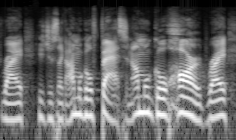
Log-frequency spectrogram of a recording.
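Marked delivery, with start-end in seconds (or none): 0.8-2.6 put-on pushy, louder teen bravado; punchy mock teen bravado; eager teenage boy. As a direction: act out an over-keen teenage boy.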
